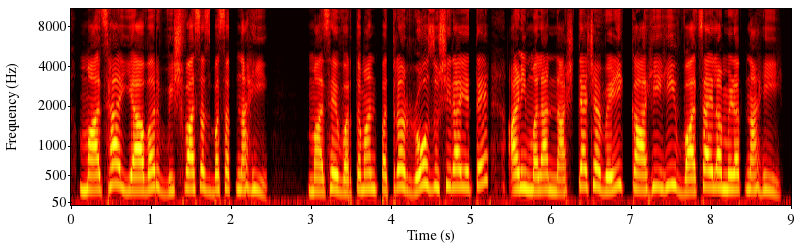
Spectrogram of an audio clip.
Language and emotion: Marathi, angry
